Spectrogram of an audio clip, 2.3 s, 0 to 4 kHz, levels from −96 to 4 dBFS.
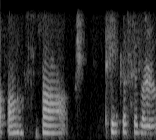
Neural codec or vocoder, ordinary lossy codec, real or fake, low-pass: none; none; real; 3.6 kHz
